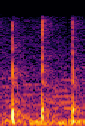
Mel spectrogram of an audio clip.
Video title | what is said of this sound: How to Make Traditional Broa de Milho - The BEST Cornbread Recipe | tap the bottom so you can hear it's done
